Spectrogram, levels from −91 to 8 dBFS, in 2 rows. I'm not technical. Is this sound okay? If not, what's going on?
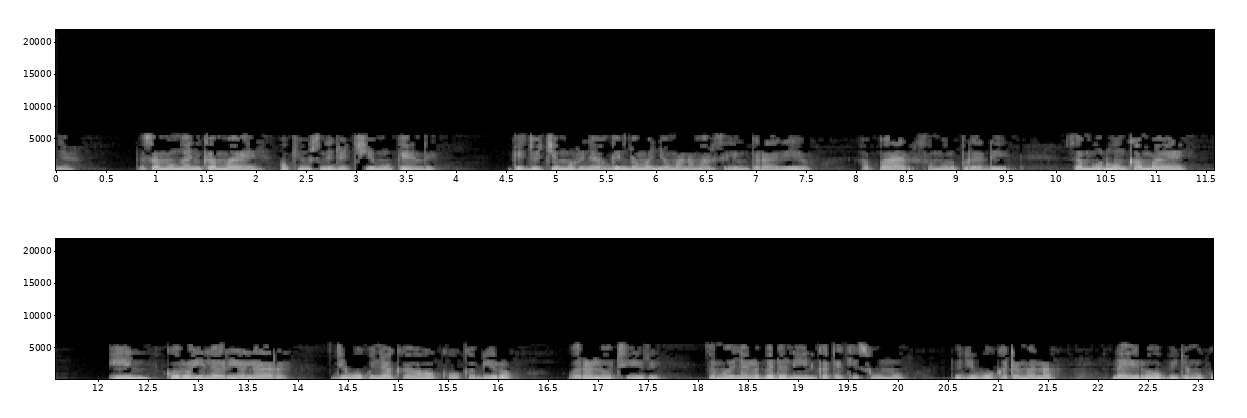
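No. MP3 compression damage runs through the whole recording, from start to finish. The speech has nothing above 5.6 kHz, so it sounds dull and muffled, and there's a watery, swirly quality where quiet detail flickers in and out. The likely cause is that the file was squeezed very hard to make it small: the encoder threw away the treble and most of the fine detail, keeping only the parts it judged most essential.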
